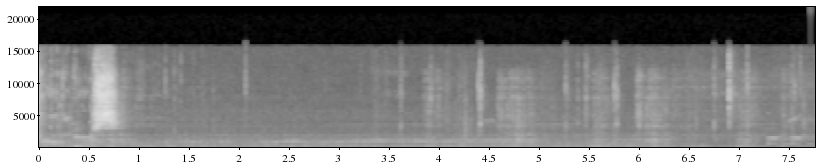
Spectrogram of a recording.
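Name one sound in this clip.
Wind rushes steadily past a figure gliding through the air.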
